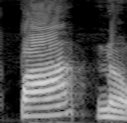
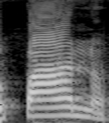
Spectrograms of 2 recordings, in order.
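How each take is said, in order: First: पा न split as "paa, no"; पा न in two separate syllables; sounded out separately. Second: पान as one word, "paan"; पान run together with a long aa; blended together. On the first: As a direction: leave a gap between पा and न. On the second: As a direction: join पान without a gap. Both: Shown as a demonstration. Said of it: "एक साथ बोलो".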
